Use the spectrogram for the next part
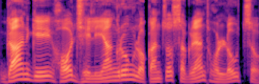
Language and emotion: Goan Konkani, neutral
